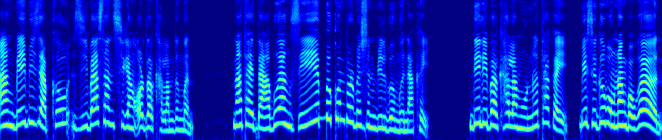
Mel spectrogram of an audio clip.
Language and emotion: Bodo, angry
